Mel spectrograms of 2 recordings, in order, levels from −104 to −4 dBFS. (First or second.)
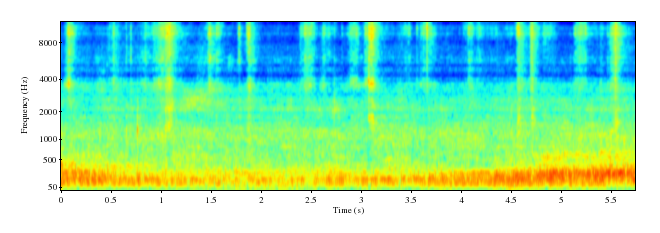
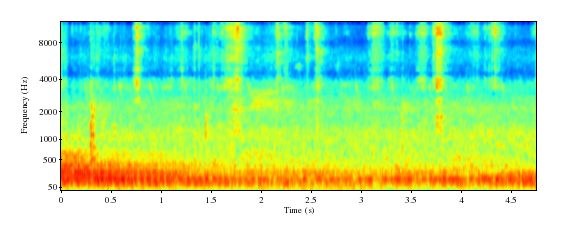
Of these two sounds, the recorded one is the second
